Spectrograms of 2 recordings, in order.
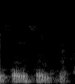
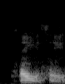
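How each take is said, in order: First: Soft unvoiced murmur of सही, सही, सही trailing away; whisper. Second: Said in the usual way. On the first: Real, not acted. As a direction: breathe the word सही to yourself, no voice. Teacher murmuring approval to himself. (फुसफुसाकर सही सही)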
